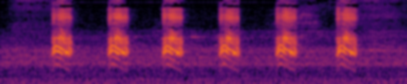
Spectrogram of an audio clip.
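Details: Hooded crow from a small family living near an airport in Norway, calling after being fed bread: six harsh, raspy caws spaced about half a second apart, each short and even, over a quiet background.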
